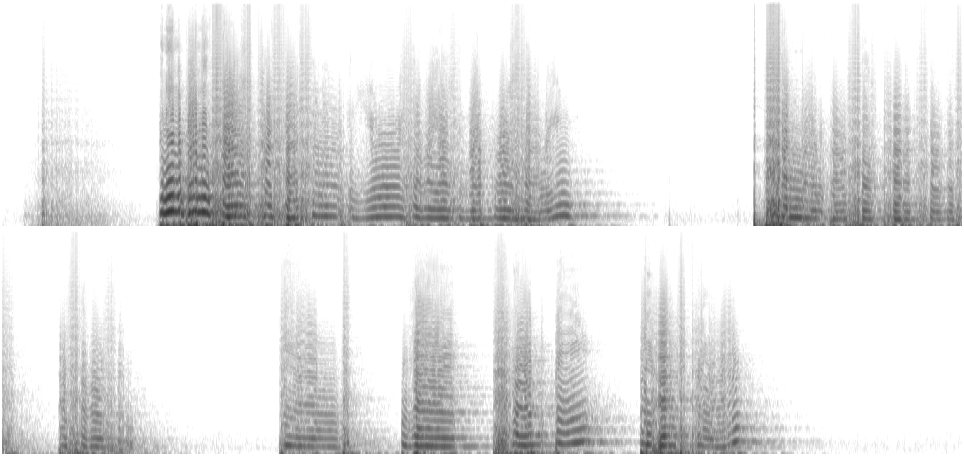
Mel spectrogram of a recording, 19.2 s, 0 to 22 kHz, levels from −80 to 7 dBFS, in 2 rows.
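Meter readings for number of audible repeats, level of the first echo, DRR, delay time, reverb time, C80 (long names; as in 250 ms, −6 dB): no echo audible, no echo audible, 11.5 dB, no echo audible, 1.3 s, 15.5 dB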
